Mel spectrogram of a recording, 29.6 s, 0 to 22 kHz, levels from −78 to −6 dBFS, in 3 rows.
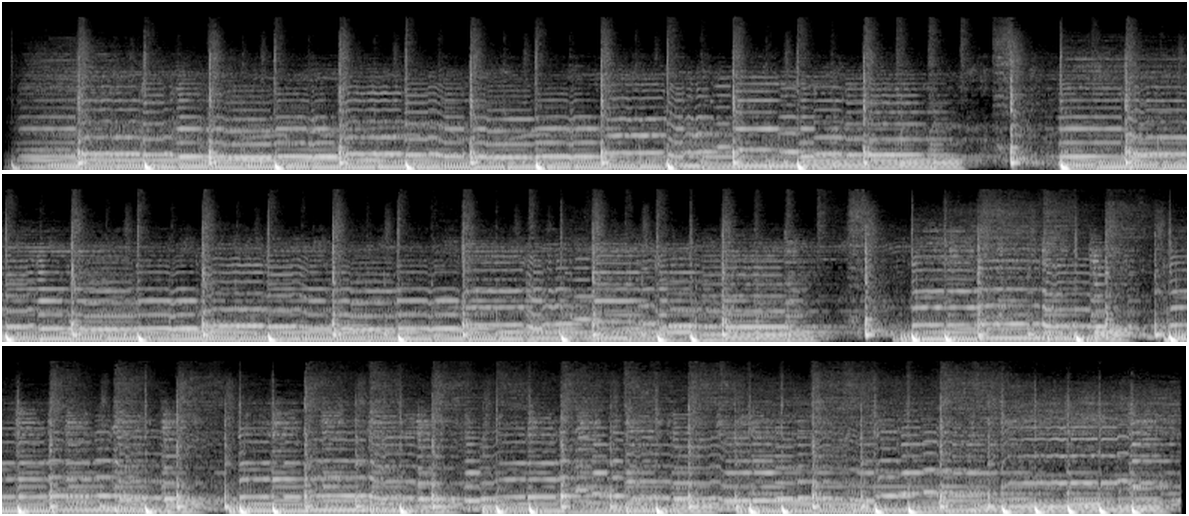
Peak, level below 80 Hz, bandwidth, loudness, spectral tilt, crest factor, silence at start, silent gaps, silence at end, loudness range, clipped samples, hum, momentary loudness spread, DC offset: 0 dBFS; -22 dBFS; 14.5 kHz; -20 LUFS; -7 dB/octave; 18 dB; 0.05 s; none; 0.05 s; 3 LU; under 0.1%; none; 6 LU; under 0.1%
